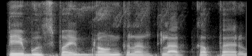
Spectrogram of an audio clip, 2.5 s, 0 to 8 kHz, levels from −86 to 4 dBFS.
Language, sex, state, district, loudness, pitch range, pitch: Telugu, male, Telangana, Mahabubabad, -16 LUFS, 115-125 Hz, 120 Hz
